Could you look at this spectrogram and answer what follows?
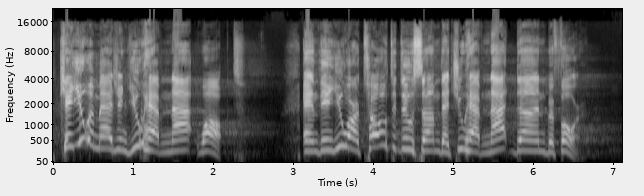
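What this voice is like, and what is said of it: Country Southern way of talking. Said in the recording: “I know I'm talking country”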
